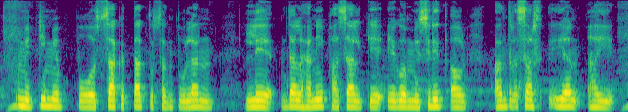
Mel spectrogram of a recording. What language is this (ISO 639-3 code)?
mag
